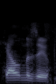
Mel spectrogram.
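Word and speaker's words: Kalamazoo: in Hallelujah next3 and yes William you you pronounce it right K Mao yep I grew up about two M two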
